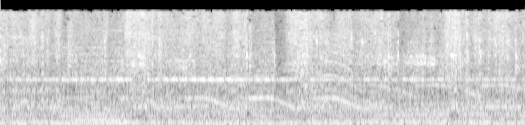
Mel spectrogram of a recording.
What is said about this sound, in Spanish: ¿Recuerdas el sonido de tu modem conectándose a internet?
